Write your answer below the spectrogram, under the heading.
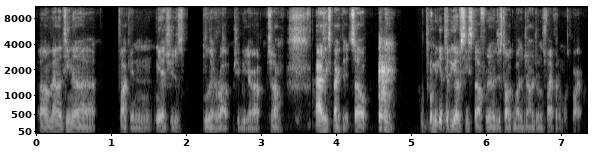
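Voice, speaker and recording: A man's voice: low-pitched, very fast, slight background noise. A young man co-hosting a casual sports podcast, laid-back, filling his talk with "like" and "um" and swearing casually. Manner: laid-back, says 'like' and 'um' a lot, swears casually. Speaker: podcast co-host.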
